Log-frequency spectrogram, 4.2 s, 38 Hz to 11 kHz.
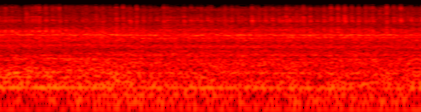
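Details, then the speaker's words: BMW E46 M3 at warm idle, noise appears after warm-up; fast, faint ticking knock over the engine note, seeming to come from one side; owner wonders if something inside the intake manifold got caught or broke, source unclear. "The noise sounds like it's coming from over on this side. I don't know what. I'm wondering if I should pull off my intake manifold and try to find out what it is."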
